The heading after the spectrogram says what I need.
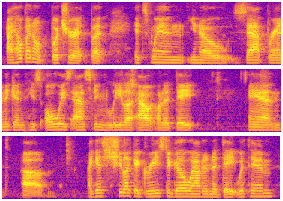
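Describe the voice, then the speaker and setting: A man's voice: medium pitch, fairly even intonation, normal speed, fairly bright tone. Man chatting, hesitant and rambling. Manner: rambling, hesitant, many restarts. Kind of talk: casual chat.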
